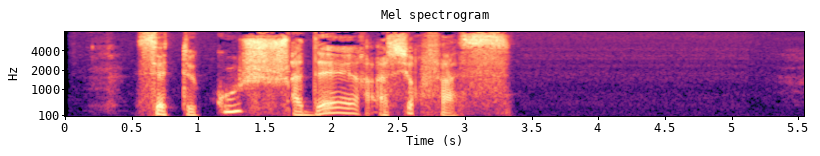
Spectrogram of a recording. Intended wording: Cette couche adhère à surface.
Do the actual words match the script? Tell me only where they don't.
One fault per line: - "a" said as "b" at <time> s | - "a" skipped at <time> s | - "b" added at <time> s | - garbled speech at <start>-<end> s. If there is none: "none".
none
